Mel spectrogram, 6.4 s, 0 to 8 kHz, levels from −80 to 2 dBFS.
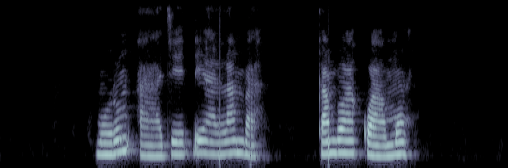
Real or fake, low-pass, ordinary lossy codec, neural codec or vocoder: real; 7.2 kHz; Opus, 24 kbps; none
